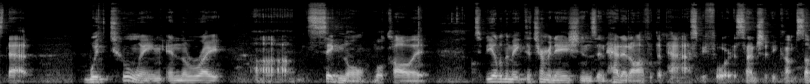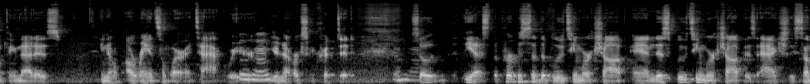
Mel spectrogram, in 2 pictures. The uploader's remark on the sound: We're at the TribalNet Conference & Tradeshow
